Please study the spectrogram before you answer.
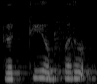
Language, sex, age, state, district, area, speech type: Kannada, female, 18-30, Karnataka, Chitradurga, urban, spontaneous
